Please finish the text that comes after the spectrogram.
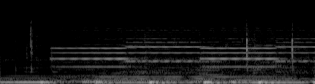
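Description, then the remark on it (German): In a driving video game, a steady electronic siren tone switches on after a brief moment and holds constant over a low, rumbling engine drone, with a couple of faint clicks in the background. “Sirene an.”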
